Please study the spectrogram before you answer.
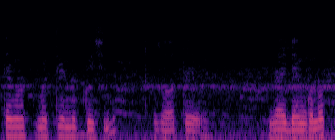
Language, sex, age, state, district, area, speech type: Assamese, male, 60+, Assam, Udalguri, rural, spontaneous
